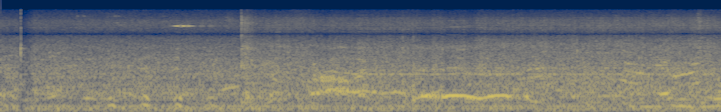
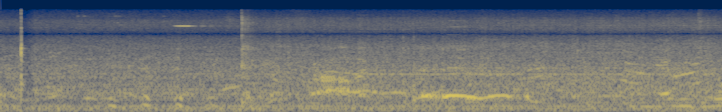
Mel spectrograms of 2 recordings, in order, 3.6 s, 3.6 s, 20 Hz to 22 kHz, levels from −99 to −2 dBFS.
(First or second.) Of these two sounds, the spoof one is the first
